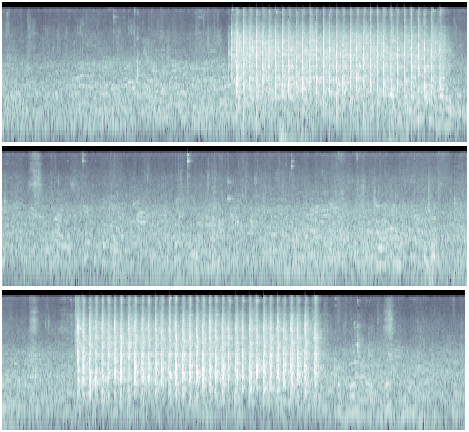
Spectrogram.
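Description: A crowd murmurs quietly outdoors.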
